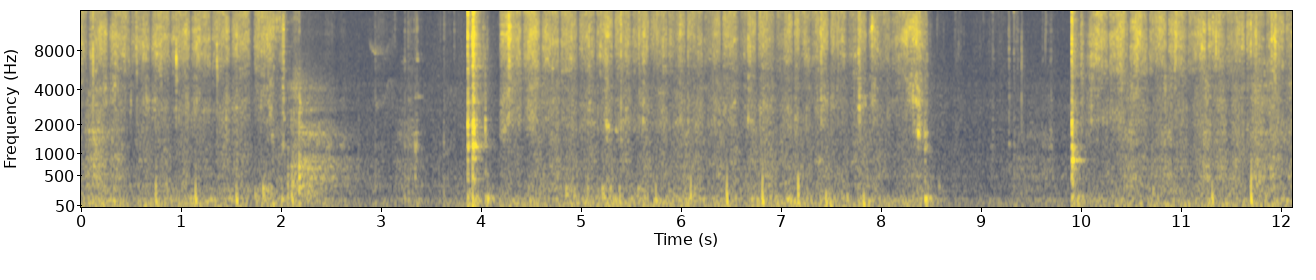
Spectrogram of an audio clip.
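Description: Faint rubbing of a steel scraper blade drawn back and forth on its edge over a sharpening stone, taking off old burrs before the edge is re-sharpened. A couple of light clicks, and the sound drops out to silence twice.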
